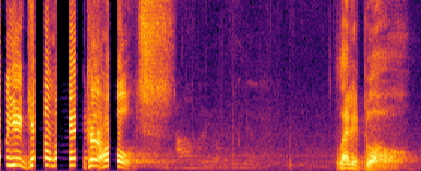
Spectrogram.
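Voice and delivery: high declaimed hymn line; hymn recitation. Acted. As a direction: proclaim it like a hymn of faith.

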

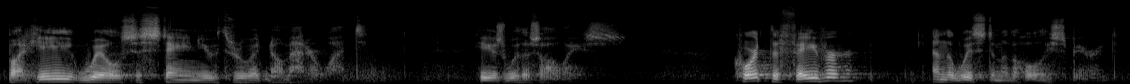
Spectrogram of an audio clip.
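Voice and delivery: hushed devotion. Real, not acted. Preacher comforting the congregation in a hush.

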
